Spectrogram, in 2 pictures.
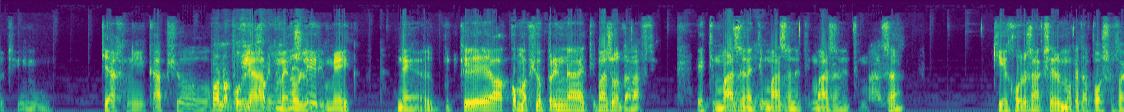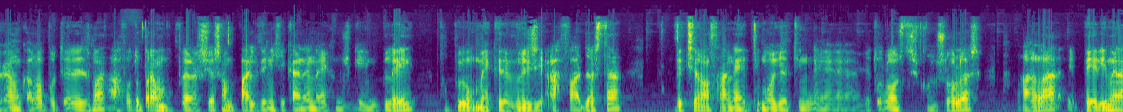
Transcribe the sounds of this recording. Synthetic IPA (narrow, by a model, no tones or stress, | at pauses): ot̪ʰi | fçɐxnikɐpçonpoliɐɣɐpime̞nolejɾimejk | ne̞ceɐko̞mɐpço̞pɾinet̪imɐzo̞nt̪ɐnɐft̪i̥ | e̞t̪imɐzɐne̞t̪imɐzɐne̞t̪imɐzɐne̞t̪imɐ̰zɐn | ce̞xo̞ɾiznɐkse̞ɾumekɐt̪ɐpo̞soθɐkɐnuŋkɐlo̞ɐpo̞t̪e̞le̞zmɐʔɐft̪o̞t̪o̞pɾɐɣmɐpupeɾusiɐsɐnpɐliðe̞niçe̞kɐne̞nɐexnozɟe̞jmple̞j | t̪o̞ːpio̞me̞kɾe̞vniziʔɐfɐnd̪ɐst̪ɐ | ðe̞ɡze̞ɾoanθɐneet̪imo̞ʝɐt̪inʝɐt̪o̞lo̞nst̪i̥sko̞nso̞lɐs | ɐlɐpe̞ɾime̞nɐ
